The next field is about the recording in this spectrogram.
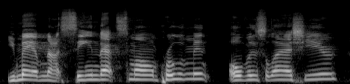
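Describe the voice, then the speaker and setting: A man's voice: high-pitched, steady tone, normal speed, clear, resonant tone, no echo, studio quality. A man from Oakland, hosting a casual conversational interview in an emphatic, slangy, encouraging way. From Oakland, California. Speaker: podcast host.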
